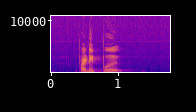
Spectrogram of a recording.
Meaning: 1. study, schooling 2. reading, recitation 3. chanting, singing 4. education
- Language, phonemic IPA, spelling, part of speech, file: Tamil, /pɐɖɪpːɯ/, படிப்பு, noun, Ta-படிப்பு.ogg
